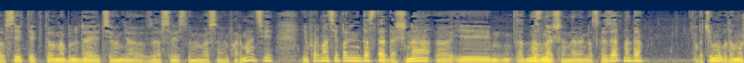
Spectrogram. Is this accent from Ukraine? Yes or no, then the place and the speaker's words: no; Georgia; moved away as an adult; now in Saint Petersburg, Russia; лично я в Питере уже 37 лет, после окончания армии. Естественно, как все грузины того времени приезжали и учились, я тоже самое. Остался здесь.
